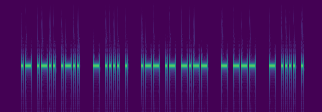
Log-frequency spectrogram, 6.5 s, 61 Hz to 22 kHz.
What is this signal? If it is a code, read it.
Morse code, heard as a keyed tone, about 30 wpm, 700 Hz. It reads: ALL THE WAY TO THE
